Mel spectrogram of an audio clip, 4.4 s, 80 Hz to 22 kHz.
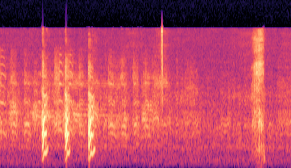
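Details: Mute swan at Loschwitz harbour, Dresden, Germany, on a January night in 2018: three loud, short, nasal honks in quick succession about a third of a second apart, followed by softer calls and a brief noisy burst.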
